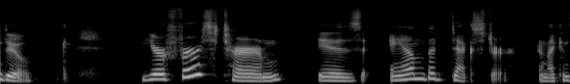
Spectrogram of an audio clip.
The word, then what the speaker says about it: ambidexter: your first term is ambidexter and I can spell it for you so it's a m b i and then Dexter like the person so it sounds like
